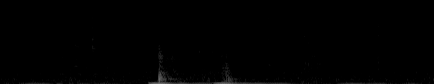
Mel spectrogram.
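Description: Two soft thumps on the craft table a little over half a second apart as a liquid glue bottle is set down and glued paper is pressed onto a cardstock box, with a few faint light ticks of paper handling.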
